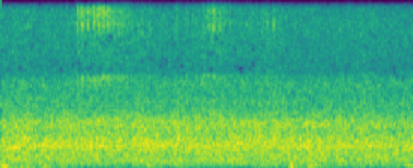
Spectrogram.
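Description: Steady background hiss, with a few faint soft taps of a marker writing on a whiteboard.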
